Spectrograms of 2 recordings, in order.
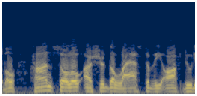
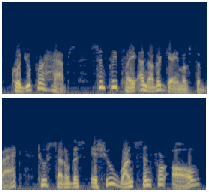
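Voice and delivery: high, fussy droid voice, politely interrupting; a prim protocol droid squeezing in a suggestion; C-3PO; 4 semitones higher than usual. Acted.

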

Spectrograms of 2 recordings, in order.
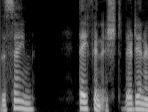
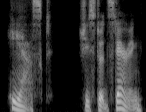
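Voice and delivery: plain reading voice

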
